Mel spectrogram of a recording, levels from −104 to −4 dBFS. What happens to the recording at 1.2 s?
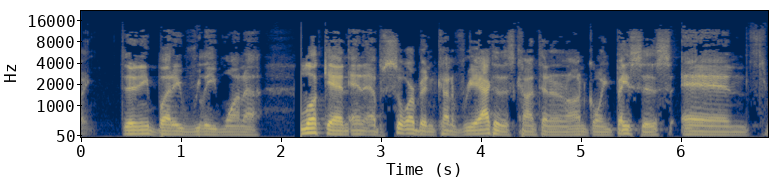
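Compressed frames skipped, from 1.17 to 1.19 s. A short run of coded frames never reaches the output, either missing from the stream or rejected by the decoder as corrupt, so playback leaps forward. The jump of roughly a tenth of a second fits about five frames of 23.2 ms each. Because adjacent frames overlap, the join sounds like a brief smeared blip in the speech, not a sharp click.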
